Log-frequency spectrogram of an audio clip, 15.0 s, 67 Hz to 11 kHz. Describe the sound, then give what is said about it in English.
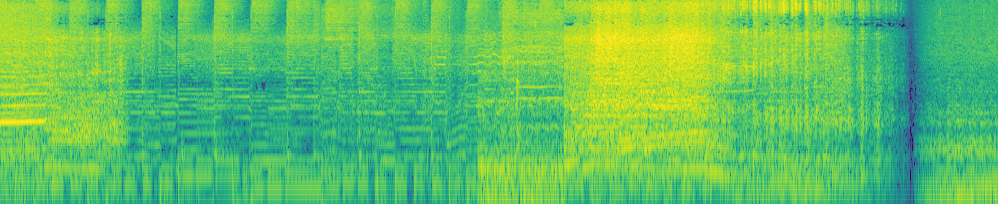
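A loud Trans Am series race car engine of more than 850 horsepower revs hard at Willow Springs race track, with rising and falling pitch, sustained throaty roar and brief tire squeal, ending abruptly before a short lull and restart. “This is my car. It's the top of the Trans Am food chain. More than 850 horsepower.”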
